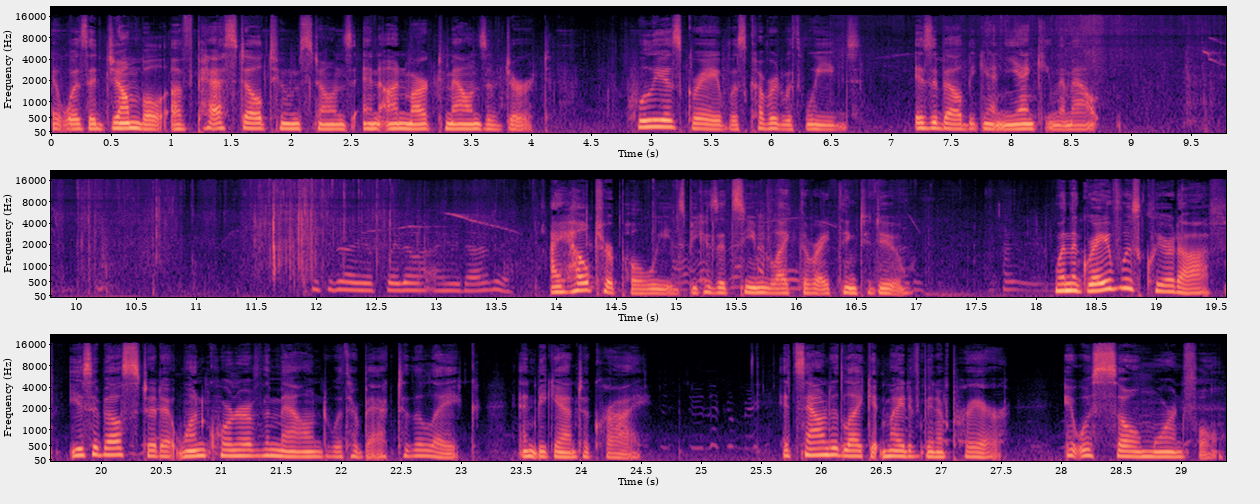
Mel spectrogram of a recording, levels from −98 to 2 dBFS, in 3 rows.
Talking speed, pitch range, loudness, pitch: 150 wpm, 145-185 Hz, -22 LUFS, 160 Hz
